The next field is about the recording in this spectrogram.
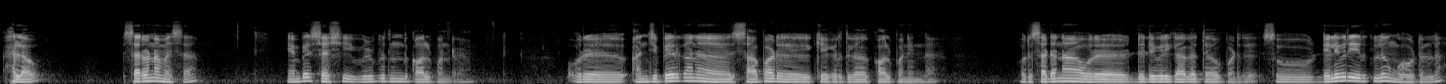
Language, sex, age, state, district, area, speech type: Tamil, male, 18-30, Tamil Nadu, Viluppuram, urban, spontaneous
